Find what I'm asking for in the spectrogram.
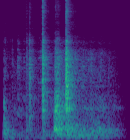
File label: file cabinet opening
